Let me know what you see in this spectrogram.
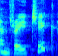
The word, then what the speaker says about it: Andrejczyk: Ella se llama María Andrejczyk, que, que, lo googleé, mm. así se pronuncia, Andrejczyk.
